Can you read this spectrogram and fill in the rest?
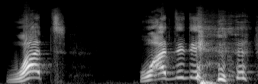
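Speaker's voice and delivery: very high, loud, slow shriek of disbelief; outraged disbelief. Retold or imitated. Friend shrieking in disbelief at the balcony jump. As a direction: screech it in stunned outrage.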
